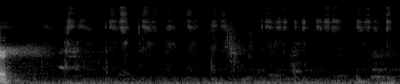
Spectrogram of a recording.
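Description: Felt-tip marker writing on flip-chart paper: a run of short, hissy strokes as an arrow and two words are written.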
